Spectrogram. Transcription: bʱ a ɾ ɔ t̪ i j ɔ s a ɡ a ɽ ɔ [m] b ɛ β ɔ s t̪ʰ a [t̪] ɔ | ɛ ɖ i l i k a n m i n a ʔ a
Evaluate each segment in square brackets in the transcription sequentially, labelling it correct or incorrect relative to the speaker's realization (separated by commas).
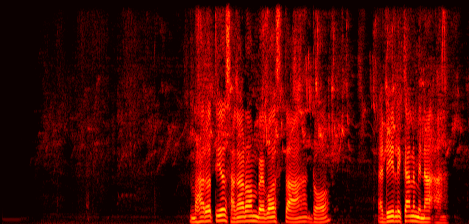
correct, incorrect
